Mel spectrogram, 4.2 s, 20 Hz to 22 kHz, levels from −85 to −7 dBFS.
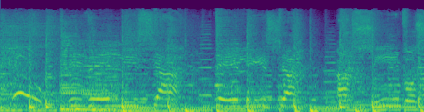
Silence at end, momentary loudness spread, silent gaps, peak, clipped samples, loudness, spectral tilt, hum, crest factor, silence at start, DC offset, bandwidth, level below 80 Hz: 0 s; 4 LU; none; -8 dBFS; under 0.1%; -20 LUFS; -5 dB/octave; none; 10 dB; 0 s; under 0.1%; 16.5 kHz; -26 dBFS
